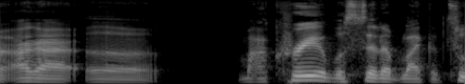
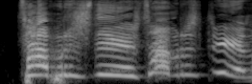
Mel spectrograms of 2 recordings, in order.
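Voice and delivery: much higher, louder barked warning; retold police shout; 10 dB louder than usual. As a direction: shout it out to the team. Quotes officers shouting.

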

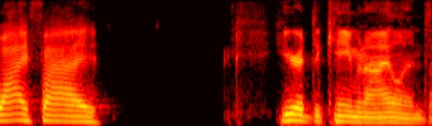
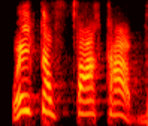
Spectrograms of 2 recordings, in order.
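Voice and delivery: mock baby yell; 13 semitones higher than usual. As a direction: yell it like a wailing infant. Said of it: "That's all he's saying is".

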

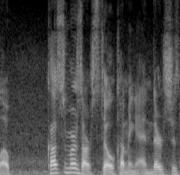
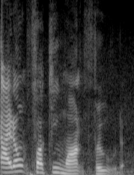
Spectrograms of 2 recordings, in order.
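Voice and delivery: exasperated rant; 6 semitones higher than usual. Retold or imitated. Ranting back at lazy boss.

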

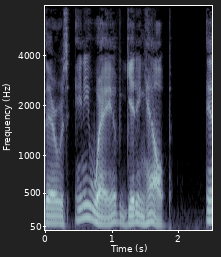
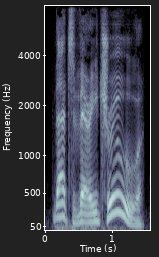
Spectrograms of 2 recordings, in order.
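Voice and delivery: dim slow booming giant; 3 semitones higher, 4 dB louder, slower than usual. A narrator's reading. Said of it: "said the ogre".

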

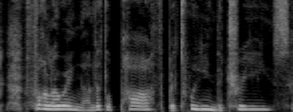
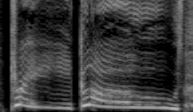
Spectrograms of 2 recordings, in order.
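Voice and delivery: high, sung-out command; crying out; 11 semitones higher than usual. A narrator's reading. Coyote playing with the magic tree, high crying out. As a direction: call it high and long. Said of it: "he cried".

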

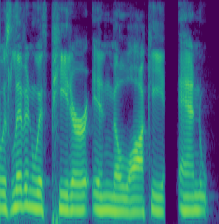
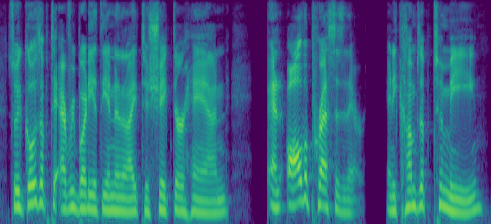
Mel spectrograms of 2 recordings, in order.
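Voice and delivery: usual speaking voice

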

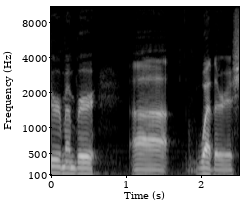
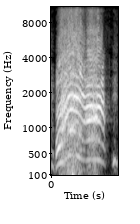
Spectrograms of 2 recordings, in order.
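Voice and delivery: loud, high sudden yelp; sharp yelp; 22 dB louder than usual. Acted. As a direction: let out a high shriek. Sudden yell after joke.

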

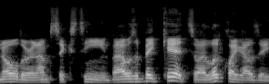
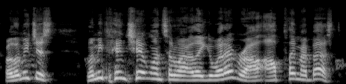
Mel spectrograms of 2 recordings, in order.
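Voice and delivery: very high, loud exasperated plea; worked-up retelling of a frustrated protest; frustrated venting; 13 semitones higher, 4 dB louder than usual. Retold or imitated. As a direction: rant and plead with the voice way up. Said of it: "I'm so frustrated about that".

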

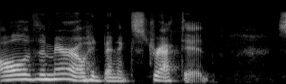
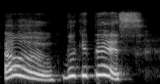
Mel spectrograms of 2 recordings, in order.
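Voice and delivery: high, louder, impressed coo; pleasantly surprised; 10 semitones higher, 5 dB louder, slower than usual. Retold or imitated. Host voicing a supervisor's flattered thoughts, pleasantly surprised. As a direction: voice someone's delighted discovery, pitched up.

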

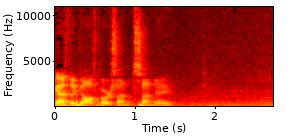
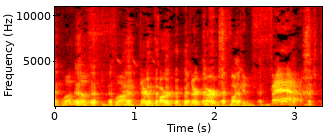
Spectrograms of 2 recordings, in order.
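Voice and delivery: laughing; 9 semitones higher, much slower than usual. Real, not acted. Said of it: "we're like".

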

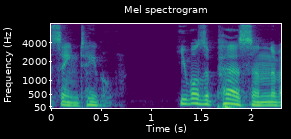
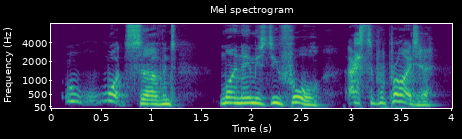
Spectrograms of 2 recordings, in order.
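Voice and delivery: high, rising panic, louder toward the name; nervous denial; 9 semitones higher, 3 dB louder than usual. A narrator's reading. Suspect insisting on his false name to the detective, panicky. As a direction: protest too hard, half panicked.

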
